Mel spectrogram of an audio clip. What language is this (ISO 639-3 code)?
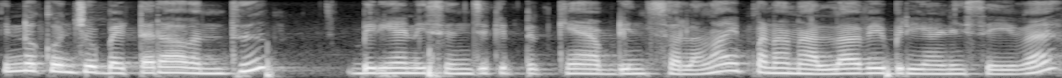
tam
